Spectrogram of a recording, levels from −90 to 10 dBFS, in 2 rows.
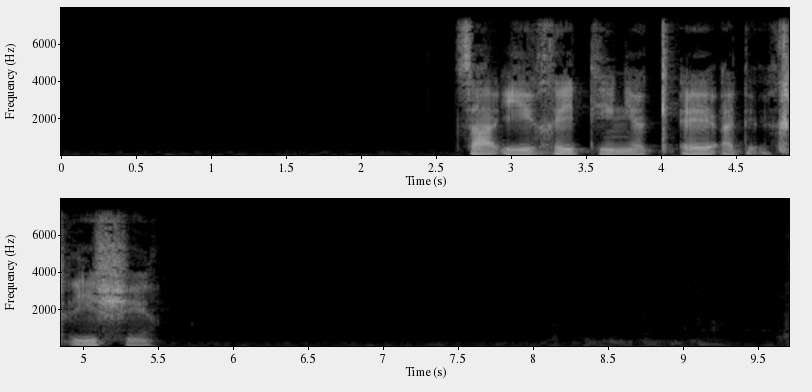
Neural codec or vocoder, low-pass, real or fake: none; 7.2 kHz; real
